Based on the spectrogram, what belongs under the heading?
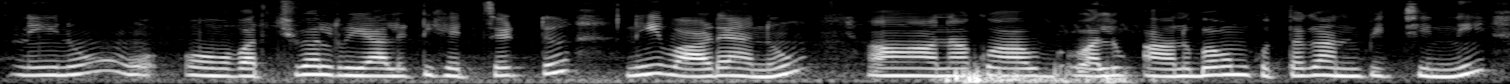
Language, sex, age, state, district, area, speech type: Telugu, female, 18-30, Telangana, Nizamabad, urban, spontaneous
